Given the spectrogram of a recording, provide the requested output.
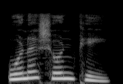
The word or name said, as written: ಒಣಶೊಂಠಿ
